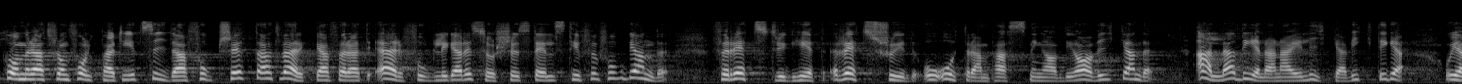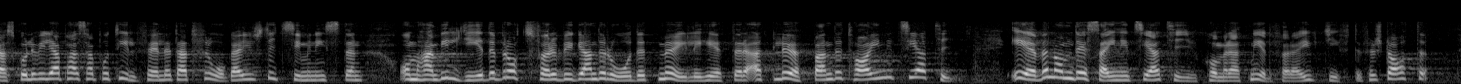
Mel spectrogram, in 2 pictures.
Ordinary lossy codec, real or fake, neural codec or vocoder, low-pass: none; real; none; none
